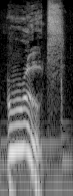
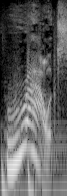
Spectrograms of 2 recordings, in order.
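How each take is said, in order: First: The vowel sounds like the one in 'boot'. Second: The vowel sounds like the one in 'out'. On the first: The speaker calls it wrong. "not roots" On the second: The speaker calls it right. "Routes, not roots"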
